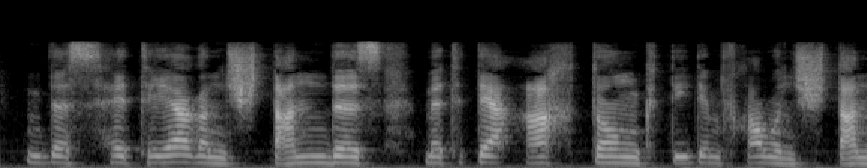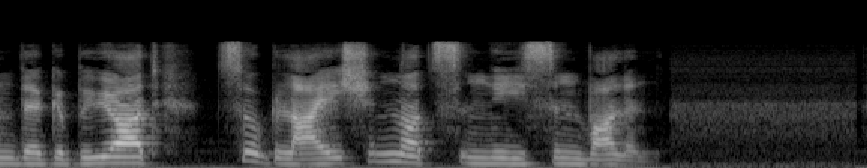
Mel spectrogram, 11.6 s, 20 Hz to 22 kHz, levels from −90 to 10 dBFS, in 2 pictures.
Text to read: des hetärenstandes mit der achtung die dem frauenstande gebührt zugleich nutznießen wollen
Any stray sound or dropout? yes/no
no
